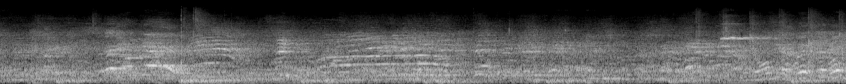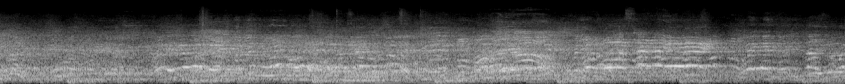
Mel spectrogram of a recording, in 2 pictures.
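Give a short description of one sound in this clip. Men shout and call out across the court.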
